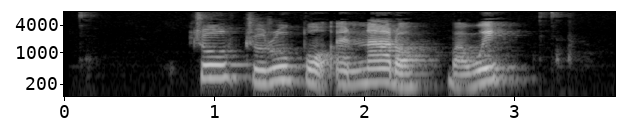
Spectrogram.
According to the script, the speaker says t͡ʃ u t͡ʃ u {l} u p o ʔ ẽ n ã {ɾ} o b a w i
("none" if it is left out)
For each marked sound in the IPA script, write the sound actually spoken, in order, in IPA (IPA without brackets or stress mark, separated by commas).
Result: ɾ, ɾ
